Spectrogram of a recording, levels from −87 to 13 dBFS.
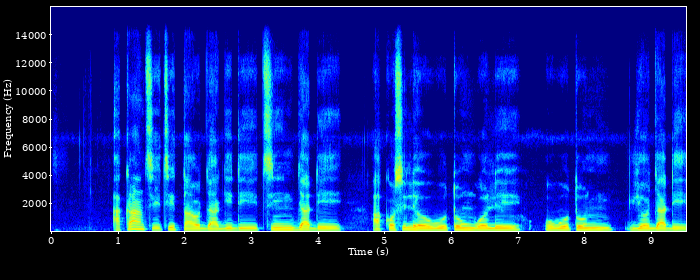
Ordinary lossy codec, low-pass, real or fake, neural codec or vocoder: none; 14.4 kHz; fake; autoencoder, 48 kHz, 128 numbers a frame, DAC-VAE, trained on Japanese speech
